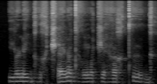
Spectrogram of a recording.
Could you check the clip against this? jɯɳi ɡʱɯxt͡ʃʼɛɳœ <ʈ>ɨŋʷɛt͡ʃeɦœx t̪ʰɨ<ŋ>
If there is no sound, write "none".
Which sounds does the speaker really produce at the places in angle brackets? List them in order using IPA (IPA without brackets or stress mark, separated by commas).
dʱ, ɡ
